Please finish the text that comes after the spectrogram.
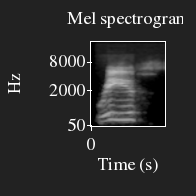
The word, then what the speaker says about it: wreath: Wreath, we did not pronounce the W.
